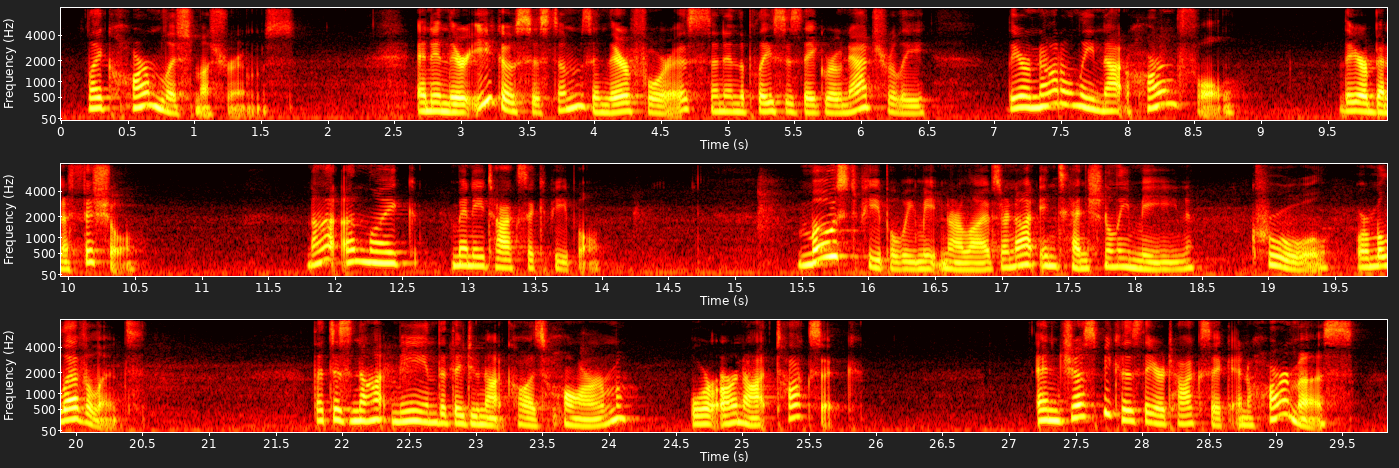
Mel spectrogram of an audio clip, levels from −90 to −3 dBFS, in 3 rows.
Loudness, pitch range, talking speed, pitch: -20 LUFS, 155-250 Hz, 135 wpm, 185 Hz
